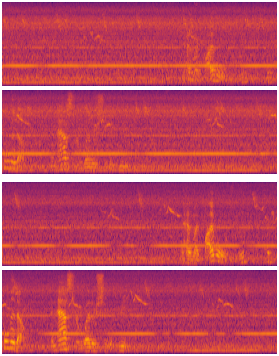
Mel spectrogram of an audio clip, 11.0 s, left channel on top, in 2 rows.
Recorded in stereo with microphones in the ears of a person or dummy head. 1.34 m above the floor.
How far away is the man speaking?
About 0.6 m.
